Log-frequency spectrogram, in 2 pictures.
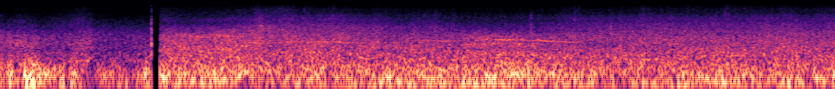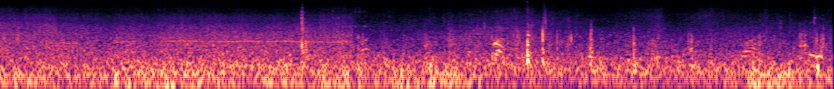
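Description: Steady rush of wind and sea water around a racing sailboat under way, with wind buffeting the microphone. A few sharp knocks come near the end.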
